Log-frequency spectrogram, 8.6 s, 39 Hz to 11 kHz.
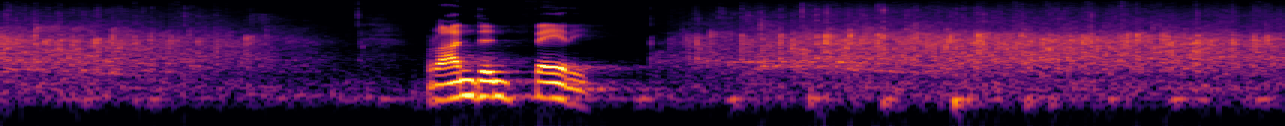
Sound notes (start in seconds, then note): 4.4 audience applauding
